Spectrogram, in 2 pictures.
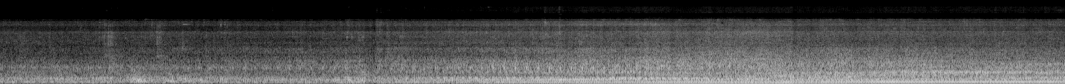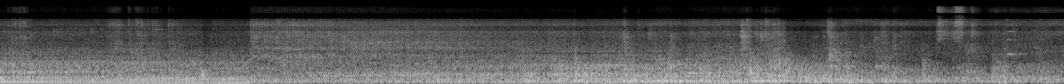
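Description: Diesel engines of heavy Volvo tractor units hauling container trailers, passing close by. A low, steady engine drone builds over the first few seconds and holds; about two-thirds of the way in it cuts abruptly to another truck rolling past with engine and tyre noise and a few sharp rattles near the end.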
